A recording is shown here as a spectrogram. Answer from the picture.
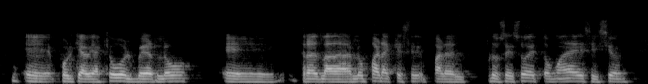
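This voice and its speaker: A man with a Colombian accent speaks at a fairly high pitch. His intonation is monotone and flat, and his pace is moderate. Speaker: epidemiologist, vaccine research director. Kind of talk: video call interview. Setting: video call from home. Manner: halting, many fillers.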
